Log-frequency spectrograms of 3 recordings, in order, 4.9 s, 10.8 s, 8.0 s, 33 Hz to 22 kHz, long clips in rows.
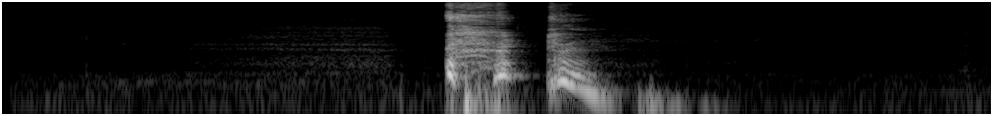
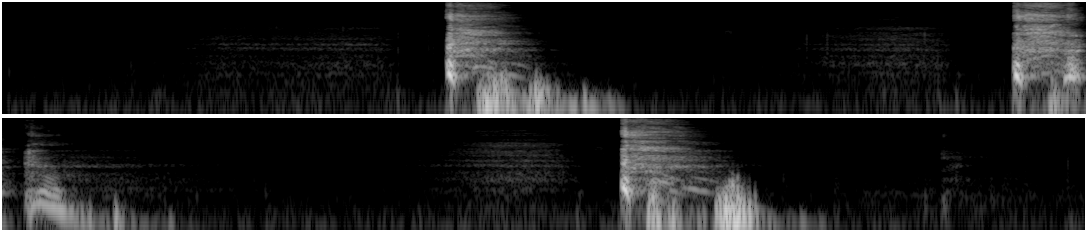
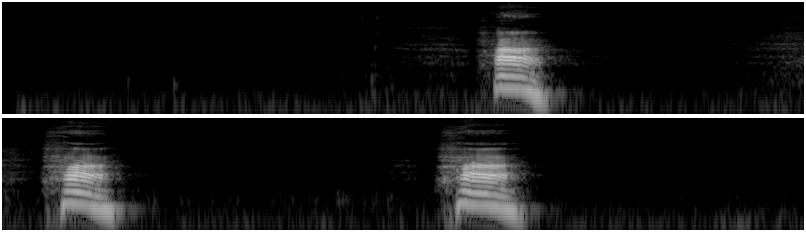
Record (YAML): cough_length: 4.9 s
cough_amplitude: 13628
cough_signal_mean_std_ratio: 0.27
three_cough_length: 10.8 s
three_cough_amplitude: 21450
three_cough_signal_mean_std_ratio: 0.28
exhalation_length: 8.0 s
exhalation_amplitude: 11415
exhalation_signal_mean_std_ratio: 0.24
survey_phase: beta (2021-08-13 to 2022-03-07)
age: 45-64
gender: Male
wearing_mask: 'No'
symptom_cough_any: true
symptom_runny_or_blocked_nose: true
symptom_change_to_sense_of_smell_or_taste: true
smoker_status: Ex-smoker
respiratory_condition_asthma: false
respiratory_condition_other: false
recruitment_source: Test and Trace
submission_delay: 1 day
covid_test_result: Positive
covid_test_method: RT-qPCR
covid_ct_value: 12.9
covid_ct_gene: ORF1ab gene
covid_ct_mean: 14.1
covid_viral_load: 23000000 copies/ml
covid_viral_load_category: High viral load (>1M copies/ml)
